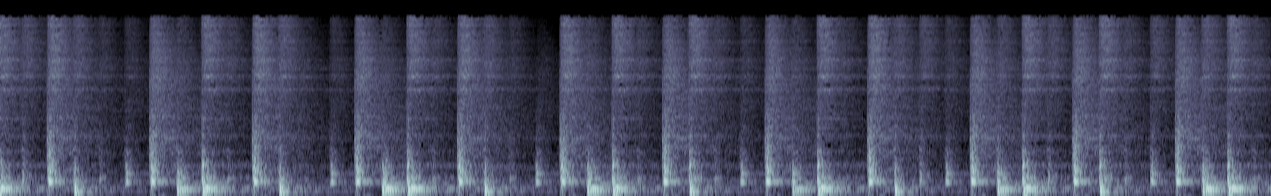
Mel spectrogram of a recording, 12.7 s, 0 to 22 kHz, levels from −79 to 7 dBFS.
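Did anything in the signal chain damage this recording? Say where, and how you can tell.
No, nothing in the chain audibly damaged it.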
